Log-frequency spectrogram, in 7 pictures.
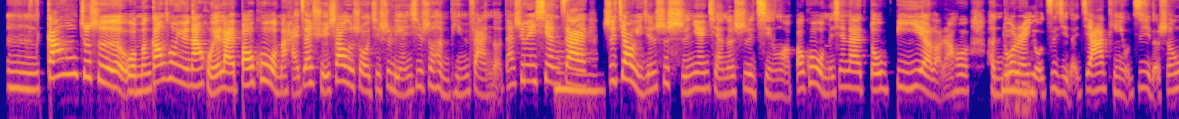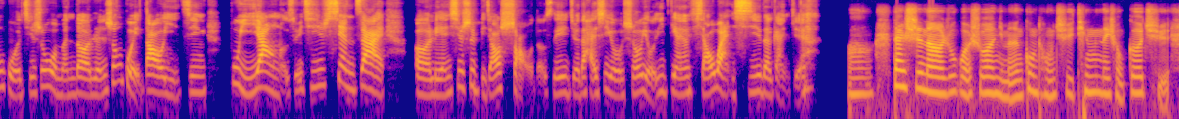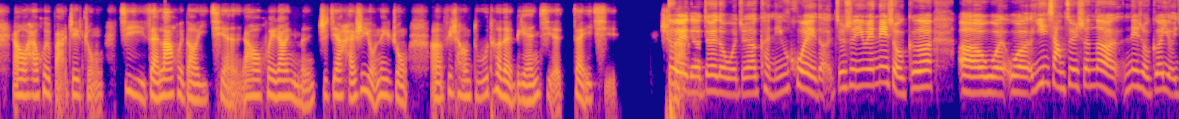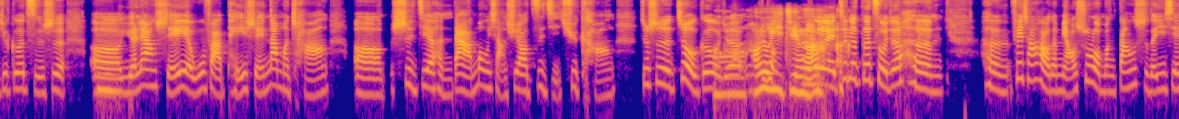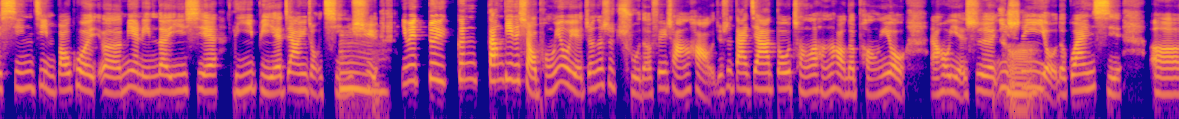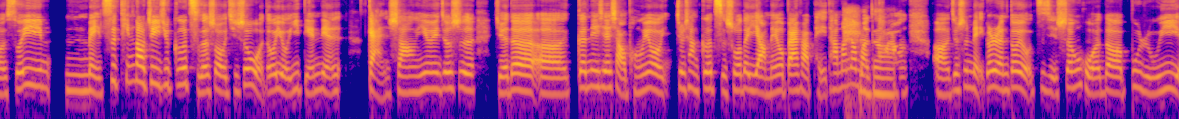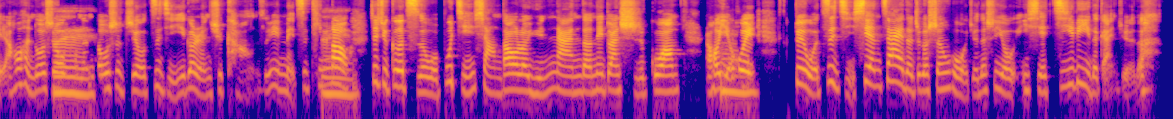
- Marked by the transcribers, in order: other background noise; laugh; laugh; laughing while speaking: "的"
- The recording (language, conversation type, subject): Chinese, podcast, 有没有那么一首歌，一听就把你带回过去？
